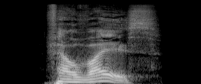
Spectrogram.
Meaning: 1. singular imperative of verwaisen 2. first-person singular present of verwaisen
- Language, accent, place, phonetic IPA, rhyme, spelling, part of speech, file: German, Germany, Berlin, [fɛɐ̯ˈvaɪ̯s], -aɪ̯s, verwais, verb, De-verwais.ogg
